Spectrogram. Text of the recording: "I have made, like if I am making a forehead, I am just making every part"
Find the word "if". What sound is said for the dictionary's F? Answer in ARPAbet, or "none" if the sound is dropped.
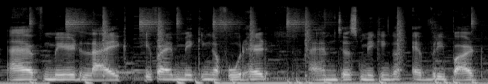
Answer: F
